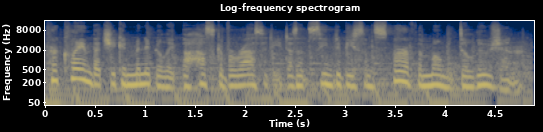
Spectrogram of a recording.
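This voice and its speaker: Low-voiced, composed corporate woman played by an actress. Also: close to an everyday voice. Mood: composed, explaining. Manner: poised, articulate, deliberate. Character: composed, authoritative female corporate insider briefing allies. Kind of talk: video game dialogue, measured exposition. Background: game music.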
